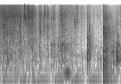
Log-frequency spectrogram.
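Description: Printed plastic blind-bag wrapper crinkling as hands pull it open, an irregular run of small crackles.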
